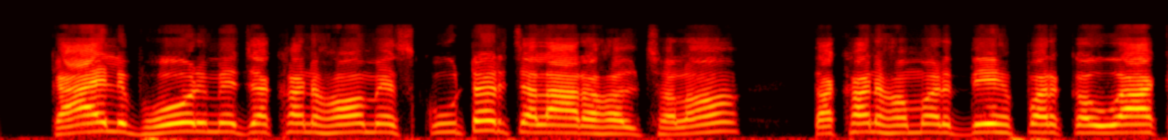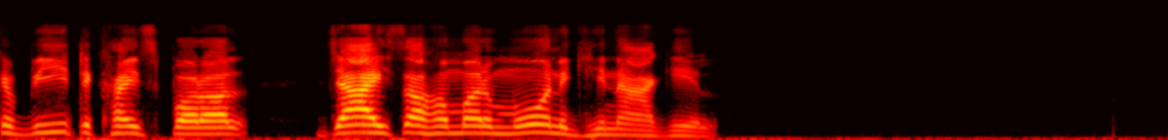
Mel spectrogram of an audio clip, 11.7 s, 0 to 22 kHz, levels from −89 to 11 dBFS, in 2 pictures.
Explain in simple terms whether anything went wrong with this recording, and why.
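Throughout, the speech sounds rough and underwater, with a hissy haze and nothing above 10.6 kHz, likely from Nellymoser compression, an old Flash codec that squeezes sound coarsely.

At 6.23 s, a brief hiss arrives just before a sharp sound, blurring its start. This is pre-echo, where compression noise leaks ahead of the attack by about 10 ms.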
